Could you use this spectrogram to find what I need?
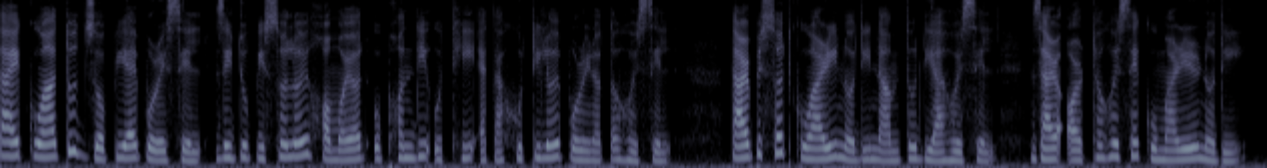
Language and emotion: Assamese, neutral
